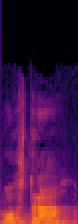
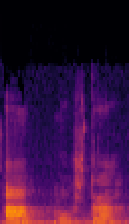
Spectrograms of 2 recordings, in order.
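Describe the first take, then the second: First: The word begins directly with an m sound. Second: The word begins with an added a vowel.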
